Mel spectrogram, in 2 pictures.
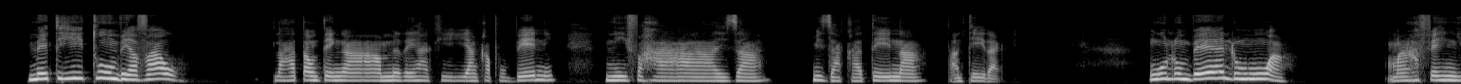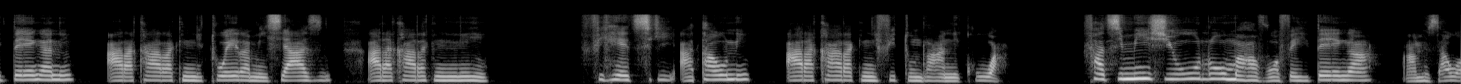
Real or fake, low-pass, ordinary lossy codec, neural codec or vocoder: fake; none; none; vocoder, 22.05 kHz, 80 mel bands, WaveNeXt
